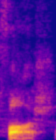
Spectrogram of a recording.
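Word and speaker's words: Foch: Mary waren and Nina fos or is it FX it's fos I just looked it up that's what I was taking time doing before the podcast that's how she pronounced it totally would say F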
